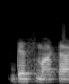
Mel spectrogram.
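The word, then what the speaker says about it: plasmodesmata: डेस्माटा डेस्मेटा से एक ही बात है, प्रोनाउंसिएशन में फर्क होता है बस।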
